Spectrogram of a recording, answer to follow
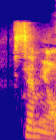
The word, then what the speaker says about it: Samuel: Samuel is how you say it properly.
